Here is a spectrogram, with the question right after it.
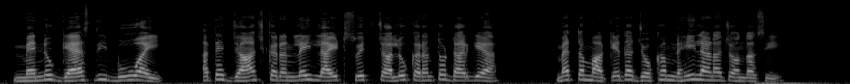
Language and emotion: Punjabi, fearful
